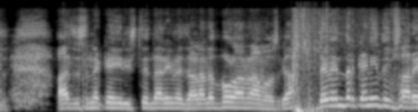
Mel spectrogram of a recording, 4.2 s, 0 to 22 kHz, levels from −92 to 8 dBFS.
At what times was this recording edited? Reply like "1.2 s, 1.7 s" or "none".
3.1 s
